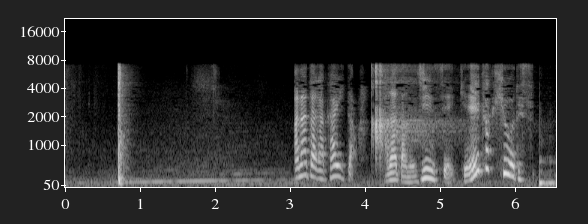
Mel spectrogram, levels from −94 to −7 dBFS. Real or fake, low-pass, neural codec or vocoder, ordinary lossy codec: real; 7.2 kHz; none; none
